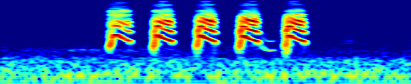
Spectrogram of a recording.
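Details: Baby parrot feeling cold, giving five short squeaky calls in quick succession, each a bright harsh note falling slightly in pitch, spaced about a quarter second apart, in a quiet room.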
